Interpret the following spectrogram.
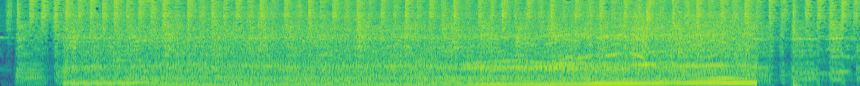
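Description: Engine of a modified Jeep rock crawler running under load as it climbs a rock slab. It holds steady revs, then revs higher over the last few seconds before cutting off abruptly.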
